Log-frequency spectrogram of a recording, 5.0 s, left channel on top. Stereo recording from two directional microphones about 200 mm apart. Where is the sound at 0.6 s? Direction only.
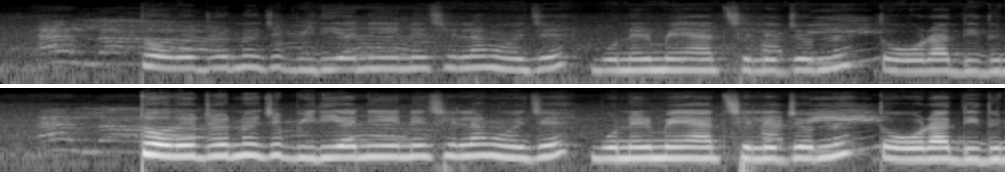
50° right (ahead or behind).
